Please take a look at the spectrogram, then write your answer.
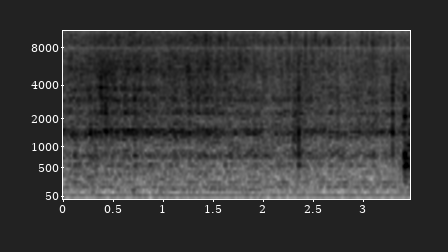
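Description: Onions and garlic sautéing in coconut oil in a pan, with a steady, even sizzle, dense and close, and a few faint clicks of stirring, alone with no voices.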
